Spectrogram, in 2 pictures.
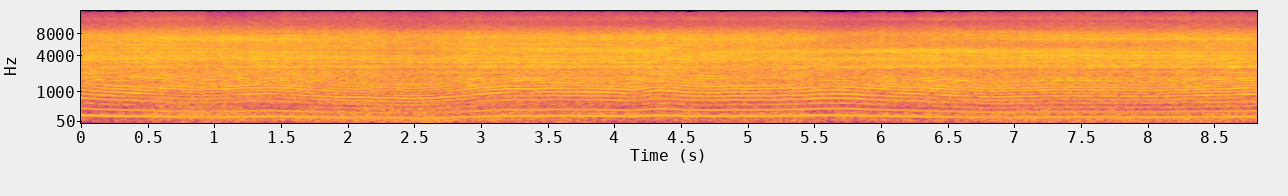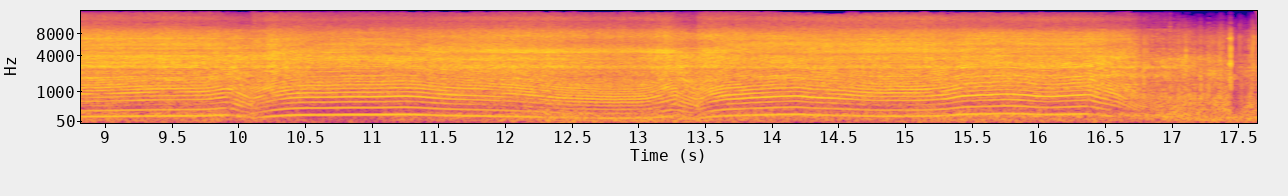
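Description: A chainsaw engine roars loudly, its pitch rising and falling as it cuts through wood.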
